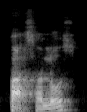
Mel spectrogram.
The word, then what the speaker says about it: pásalos: That's why we have, in this case, a verb like pasar with three different forms: pásalos, pásamelos, estoy pasándotelos. So in this case, we always stress that sa syllable.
